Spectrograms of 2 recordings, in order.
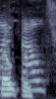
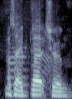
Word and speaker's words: Bertram: think you know what that's not what you've been saying you been Bel but it's ber sorry I've got Bertram cuz I could tell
